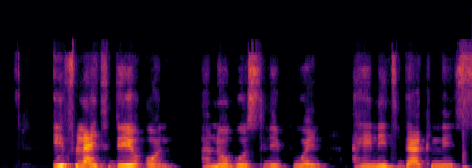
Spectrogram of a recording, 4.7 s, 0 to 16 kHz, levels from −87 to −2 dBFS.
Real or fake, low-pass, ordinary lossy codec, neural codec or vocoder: fake; 10.8 kHz; Opus, 32 kbps; codec, 24 kHz, 3.1 kbps, DualCodec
